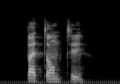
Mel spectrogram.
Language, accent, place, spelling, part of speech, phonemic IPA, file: French, France, Lyon, patenter, verb, /pa.tɑ̃.te/, LL-Q150 (fra)-patenter.wav
- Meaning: 1. patent 2. invent, make up 3. repair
